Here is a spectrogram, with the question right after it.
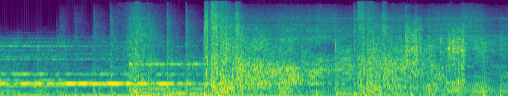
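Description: A Kriss submachine gun with the Super V recoil mechanism fires in loud, close bursts of rapid shots, each volley cracking and rolling over a background rumble.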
